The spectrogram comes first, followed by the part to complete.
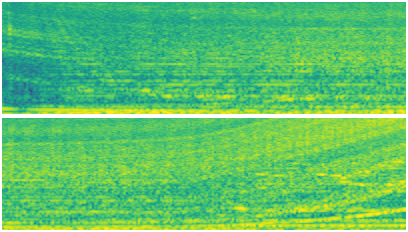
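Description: Cinematic transition sound design for an animated title card: a deep, steady drone with a low pitched hum, opening with a falling tone and ending with a tone that sweeps upward over the last second or so.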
